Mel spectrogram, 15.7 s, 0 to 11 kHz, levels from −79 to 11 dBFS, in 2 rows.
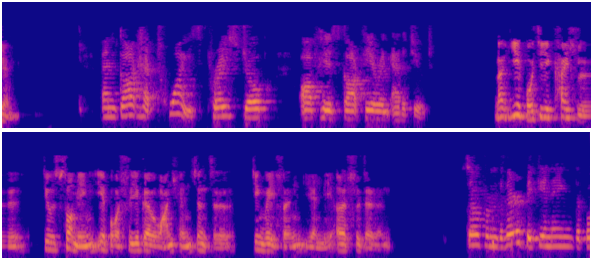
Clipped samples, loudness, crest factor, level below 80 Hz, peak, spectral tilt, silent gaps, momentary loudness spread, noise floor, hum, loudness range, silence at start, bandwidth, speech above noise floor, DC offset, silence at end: under 0.1%; -22 LUFS; 18 dB; -64 dBFS; -4 dBFS; -6 dB/octave; 0.89-0.98 s, 6.18-6.39 s, 13.48-13.66 s; 11 LU; -78 dBFS; none; 4 LU; 0 s; 6.6 kHz; 56 dB; under 0.1%; 0 s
